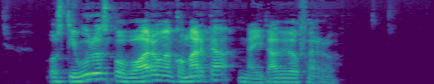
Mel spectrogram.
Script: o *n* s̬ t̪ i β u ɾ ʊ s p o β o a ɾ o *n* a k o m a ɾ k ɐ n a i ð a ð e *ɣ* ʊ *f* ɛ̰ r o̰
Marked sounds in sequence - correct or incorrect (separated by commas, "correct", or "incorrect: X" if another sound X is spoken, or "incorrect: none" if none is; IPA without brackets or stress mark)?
incorrect: none, incorrect: ŋ, incorrect: ð, correct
